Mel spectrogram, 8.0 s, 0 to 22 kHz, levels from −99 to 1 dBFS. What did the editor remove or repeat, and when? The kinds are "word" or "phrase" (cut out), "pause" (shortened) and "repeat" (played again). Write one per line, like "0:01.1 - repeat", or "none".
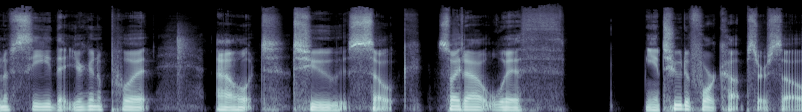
0:02.9 - word
0:04.3 - pause
0:04.6 - word
0:06.6 - word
